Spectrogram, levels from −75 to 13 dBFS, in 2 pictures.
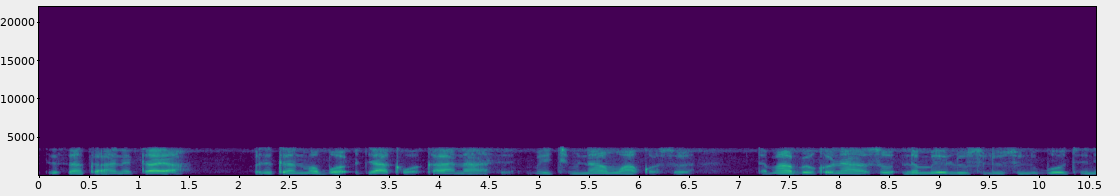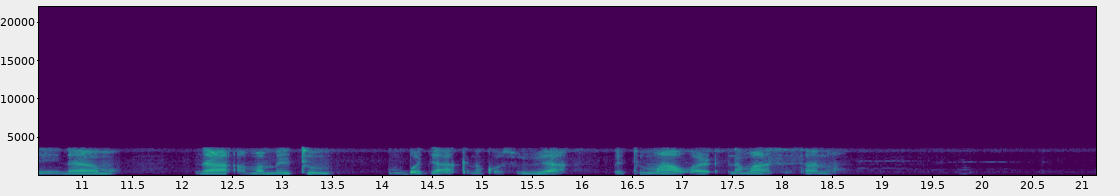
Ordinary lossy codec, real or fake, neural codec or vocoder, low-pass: none; real; none; 3.6 kHz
